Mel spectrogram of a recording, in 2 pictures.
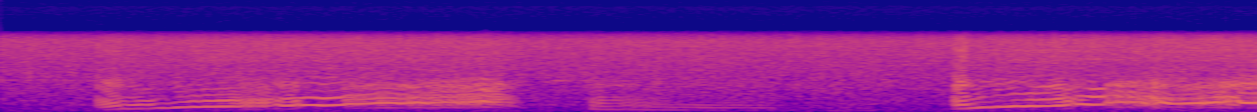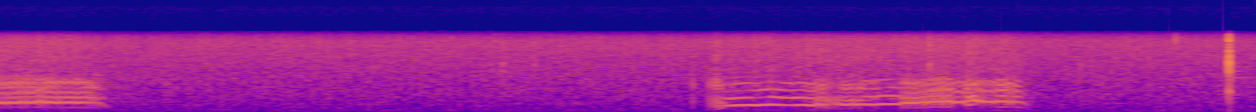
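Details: Sammie, a pet cat, snoring while asleep on a lap: three drawn-out, slightly rising tonal snores, each about two seconds long and spaced roughly five seconds apart, with quiet breaths between and a sharp click at the end.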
